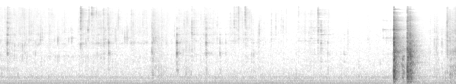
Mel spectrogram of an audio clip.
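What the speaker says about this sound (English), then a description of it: "Another cup of the mixed veggies." A cup of mixed vegetables goes into chicken pot pie filling, with soft scattered clinks of utensil against dish and quiet stirring, then a louder rustling pour and thump near the end, no talking.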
